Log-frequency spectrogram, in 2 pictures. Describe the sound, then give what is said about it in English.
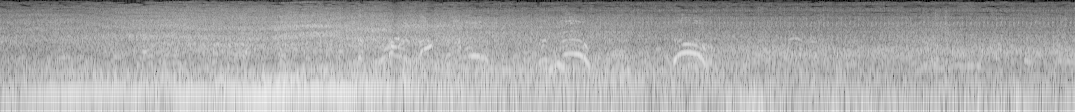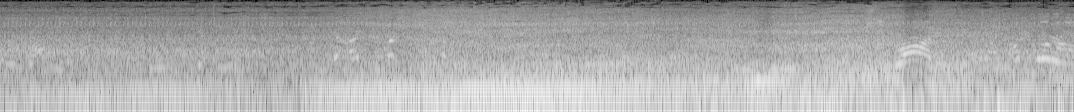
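A follow vehicle's car engine idles at a masters road race start, giving a low, steady rumble throughout that swells slightly in places, with indistinct voices and other faint sounds mixed in. “Sitting here next to the follow vehicle, too.”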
